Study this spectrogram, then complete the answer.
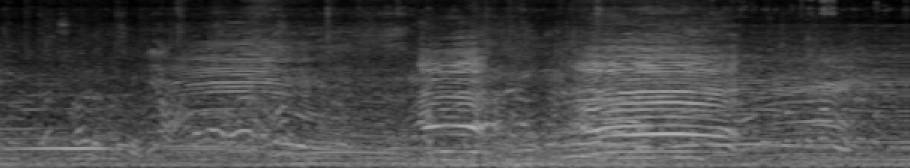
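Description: Cattle and calves at an outdoor livestock bazaar in Uzbekistan, several drawn-out moos rising over a constant crowd murmur, with people talking nearby throughout.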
